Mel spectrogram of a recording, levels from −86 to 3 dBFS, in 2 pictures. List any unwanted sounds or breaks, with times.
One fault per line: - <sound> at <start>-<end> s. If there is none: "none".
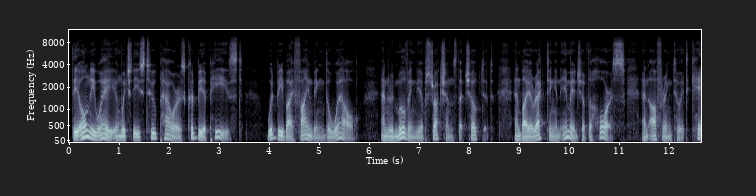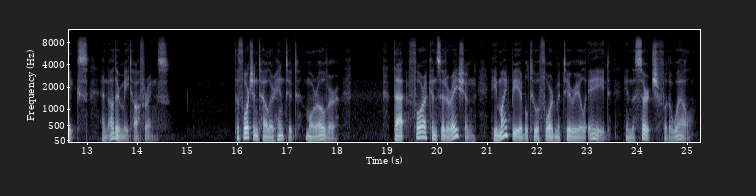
none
